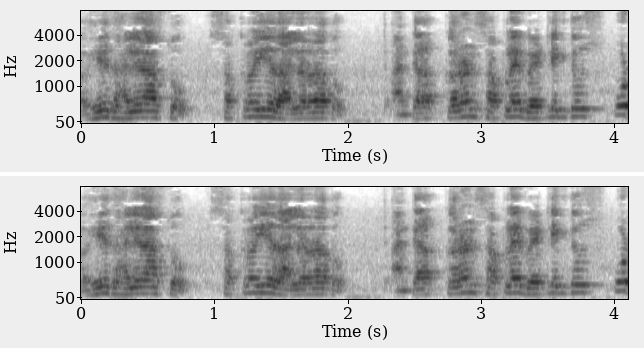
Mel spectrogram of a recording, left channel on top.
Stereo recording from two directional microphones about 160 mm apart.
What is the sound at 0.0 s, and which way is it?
A man's voice, 10° left (ahead or behind).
